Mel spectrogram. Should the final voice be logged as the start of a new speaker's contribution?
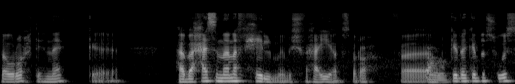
No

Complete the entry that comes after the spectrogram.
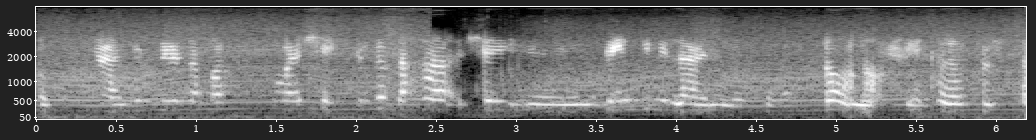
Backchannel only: No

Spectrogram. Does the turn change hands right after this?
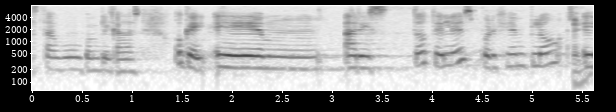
No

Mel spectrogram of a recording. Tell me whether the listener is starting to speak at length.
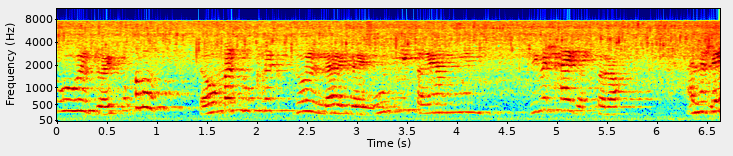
Yes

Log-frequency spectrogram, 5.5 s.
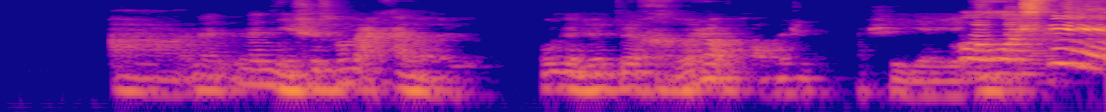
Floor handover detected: Yes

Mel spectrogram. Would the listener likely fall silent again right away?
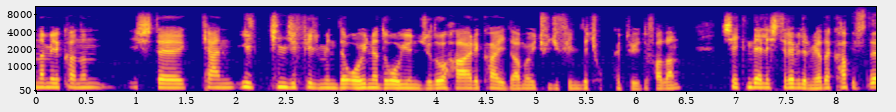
Yes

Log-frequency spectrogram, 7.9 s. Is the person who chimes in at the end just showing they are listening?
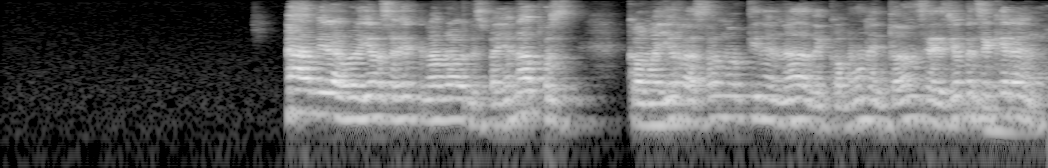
Yes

